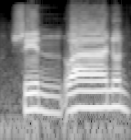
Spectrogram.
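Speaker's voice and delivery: very slow "Sinwanun", N sounded clearly; N without holding. Shown as a demonstration. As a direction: draw out "Sinwanun" but not its first N. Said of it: "tanpa ditahan".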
